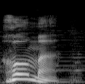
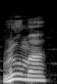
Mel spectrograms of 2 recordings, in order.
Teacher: In Italian, the initial R is soft, while in Spanish it's strong.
